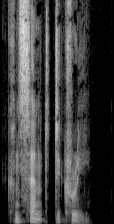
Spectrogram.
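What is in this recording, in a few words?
"consent decree", British English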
